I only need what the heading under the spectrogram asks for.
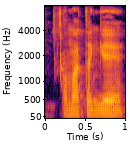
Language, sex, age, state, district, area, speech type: Kannada, male, 18-30, Karnataka, Gulbarga, urban, spontaneous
